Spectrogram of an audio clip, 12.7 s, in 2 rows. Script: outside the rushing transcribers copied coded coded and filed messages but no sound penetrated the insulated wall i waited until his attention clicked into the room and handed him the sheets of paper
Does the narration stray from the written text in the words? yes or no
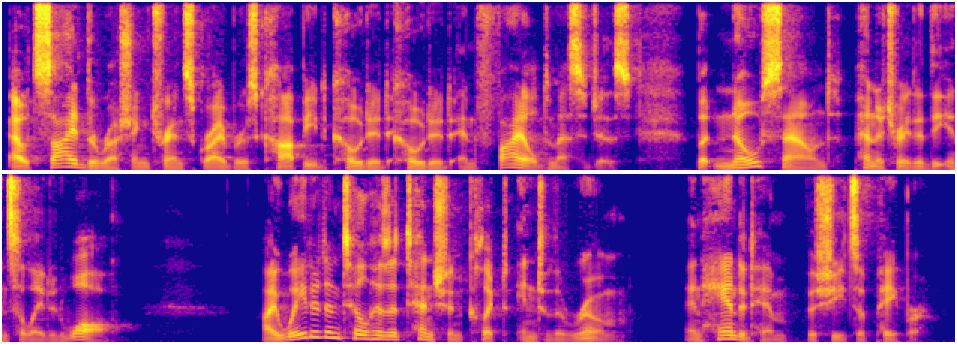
no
